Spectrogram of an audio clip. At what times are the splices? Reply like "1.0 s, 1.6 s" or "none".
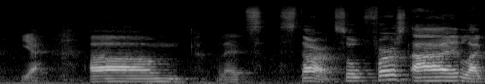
none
